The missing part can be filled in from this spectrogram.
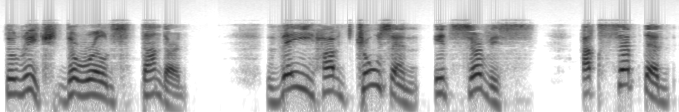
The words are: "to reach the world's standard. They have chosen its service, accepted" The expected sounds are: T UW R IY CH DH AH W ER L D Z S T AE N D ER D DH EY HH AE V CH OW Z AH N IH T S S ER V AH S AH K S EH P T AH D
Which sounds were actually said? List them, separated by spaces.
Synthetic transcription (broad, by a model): T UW R IY CH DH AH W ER L D S T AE N D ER D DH EY HH AE V CH OW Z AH N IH T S S ER V AH S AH K S EH P T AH D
